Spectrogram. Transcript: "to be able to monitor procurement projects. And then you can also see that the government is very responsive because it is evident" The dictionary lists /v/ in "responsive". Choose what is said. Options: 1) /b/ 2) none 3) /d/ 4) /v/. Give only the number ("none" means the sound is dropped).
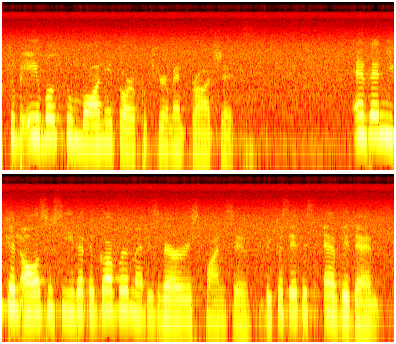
4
